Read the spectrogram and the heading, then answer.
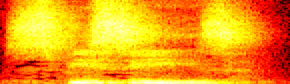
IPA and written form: spisiz (species)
